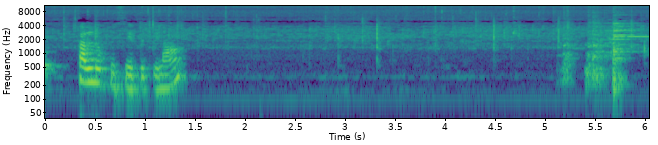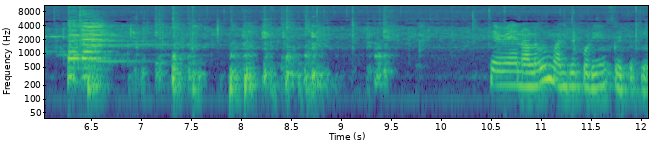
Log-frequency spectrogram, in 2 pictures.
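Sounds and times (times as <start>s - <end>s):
faint sizzle: 0.0s - 12.0s
utensils clattering: 5.2s - 9.6s
spoon stirring and scraping pot: 5.2s - 9.8s
loud ringing clink: 5.7s - 7.1s.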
